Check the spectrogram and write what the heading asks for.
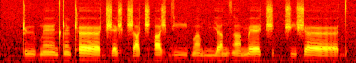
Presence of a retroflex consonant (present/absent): present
